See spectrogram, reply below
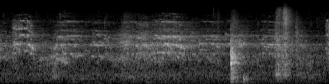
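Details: Migratory flock of red-spectacled parrots in the Santa Catarina mountains, southern Brazil, where they come for pinhão; scattered rasping squawks and grating calls at moderate distance, with a couple of sharp louder notes.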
